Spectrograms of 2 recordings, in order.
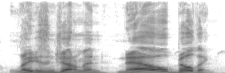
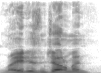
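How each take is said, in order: First: Louder, higher ballpark announcer call; baseball announcer voice. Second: Loud announcer call that misfires; bad announcer take. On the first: Host introducing the pizza build in a baseball announcer voice. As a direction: announce it to the whole stadium. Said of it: "it's my, my baseball voice". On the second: Host opening the build segment in a loud ballpark voice. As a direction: boom it out like a ballpark announcer, then fumble. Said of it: "sorry, that was bad". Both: Shown as a demonstration.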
